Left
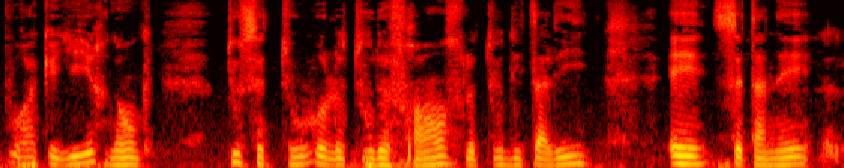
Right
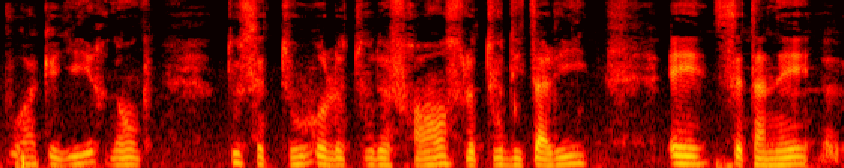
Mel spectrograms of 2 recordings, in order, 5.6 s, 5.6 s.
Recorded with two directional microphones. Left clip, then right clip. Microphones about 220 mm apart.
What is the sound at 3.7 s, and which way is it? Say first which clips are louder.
Speech: left 1 dB; 50° left (ahead or behind).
